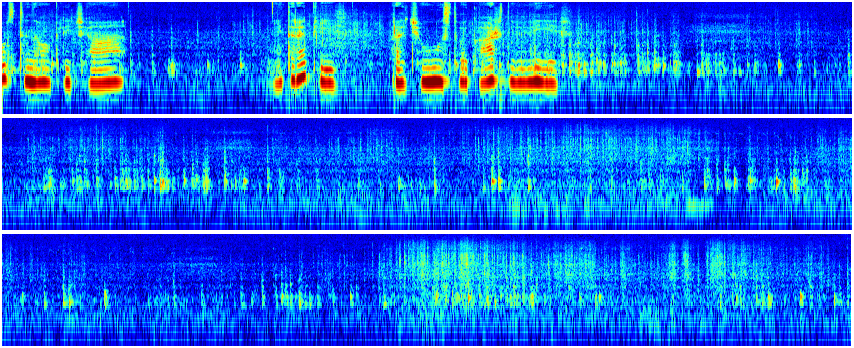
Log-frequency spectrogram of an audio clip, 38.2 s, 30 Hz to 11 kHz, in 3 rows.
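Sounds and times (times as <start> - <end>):
speech: 0.0 - 2.0, 4.1 - 5.2, 5.8 - 8.7
rain pattering during a thunderstorm in a botanical garden: 0.0 - 38.2.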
